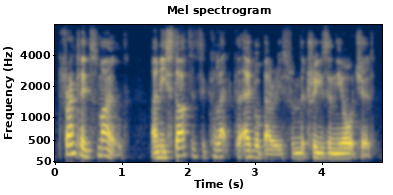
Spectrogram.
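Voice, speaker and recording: A man's voice: medium pitch, lively intonation, moderate pace, muffled recording. A man narrating a scripted children's bedtime story as a storyteller. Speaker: author and storyteller.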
